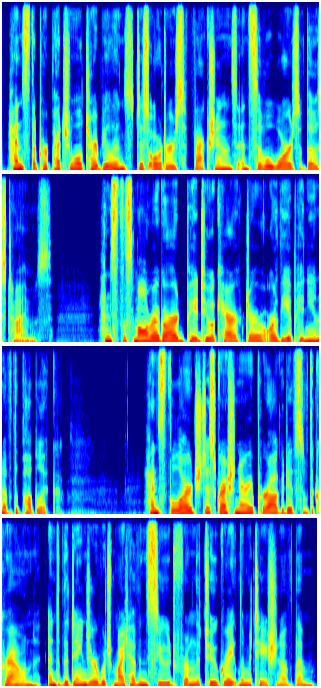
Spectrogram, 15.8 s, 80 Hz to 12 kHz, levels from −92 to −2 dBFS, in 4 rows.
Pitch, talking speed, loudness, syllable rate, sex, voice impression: 220 Hz, 180 wpm, -18 LUFS, 6.0 syllables/s, female, feminine, adult-like, slightly cute, slightly sincere, friendly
